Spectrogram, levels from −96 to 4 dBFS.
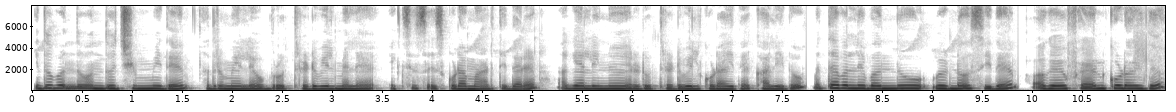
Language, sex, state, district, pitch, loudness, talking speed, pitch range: Kannada, female, Karnataka, Shimoga, 255 Hz, -22 LUFS, 125 wpm, 240-265 Hz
